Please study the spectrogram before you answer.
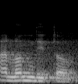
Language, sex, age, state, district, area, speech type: Odia, male, 18-30, Odisha, Cuttack, urban, read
